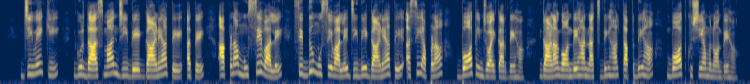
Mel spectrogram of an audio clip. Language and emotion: Punjabi, neutral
